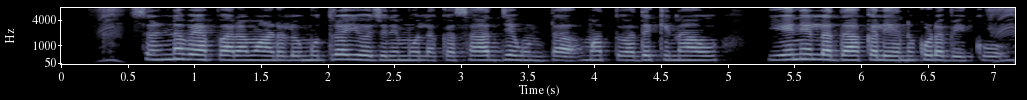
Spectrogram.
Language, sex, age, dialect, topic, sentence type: Kannada, female, 25-30, Coastal/Dakshin, banking, question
